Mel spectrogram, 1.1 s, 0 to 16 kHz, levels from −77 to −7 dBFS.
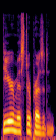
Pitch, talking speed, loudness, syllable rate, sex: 155 Hz, 170 wpm, -16 LUFS, 4.9 syllables/s, male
